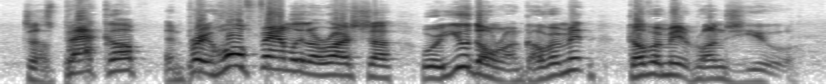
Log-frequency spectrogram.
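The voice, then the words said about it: Poor put-on Russian accent. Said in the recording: “Russian accent ... That's not a good one, either. ... No, it's not good”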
